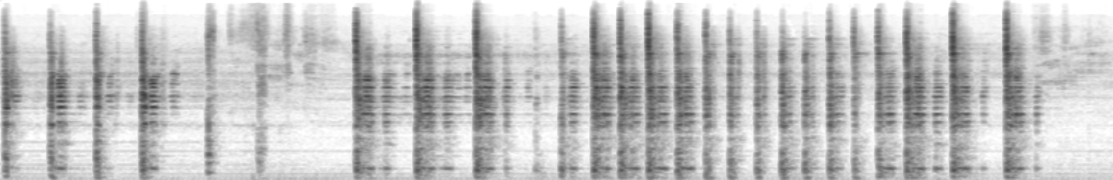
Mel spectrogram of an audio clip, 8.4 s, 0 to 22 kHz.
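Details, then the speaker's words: Vintage AC10 valve amp, extra microphone inside the cabinet at raised sensitivity: each tap brings a ringing, boomy ping through the speaker in irregular bursts; customer complains it is microphonic, EF86 preamp valve suspected, not yet confirmed. "One of the valves is making all sorts of fun noises, which means we need to get inside and have a look."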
